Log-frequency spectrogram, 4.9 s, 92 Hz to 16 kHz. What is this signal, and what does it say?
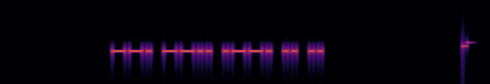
Morse code, heard as a keyed tone, about 28 wpm, 700 Hz. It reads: GZPII
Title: Code Groups - 5 Letter:Numbers - 28wpm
